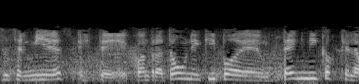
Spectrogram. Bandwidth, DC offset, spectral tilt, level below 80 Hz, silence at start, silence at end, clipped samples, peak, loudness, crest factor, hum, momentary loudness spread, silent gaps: 6.2 kHz; under 0.1%; -6 dB/octave; -52 dBFS; 0 s; 0 s; under 0.1%; -2 dBFS; -19 LUFS; 18 dB; none; 3 LU; none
